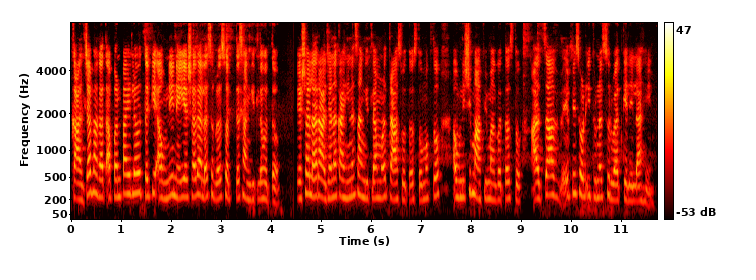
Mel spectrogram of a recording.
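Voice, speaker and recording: A woman reviewer narrating a steady recap of a television serial episode. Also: a little high, fairly quick, no room sound.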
